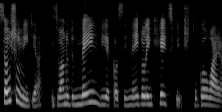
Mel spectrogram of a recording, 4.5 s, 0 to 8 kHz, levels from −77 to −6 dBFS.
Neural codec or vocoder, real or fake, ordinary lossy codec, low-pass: codec, 16 kHz, 1 kbps, FunCodec, trained on Chinese and English, 50 frames a second; fake; none; 7.2 kHz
